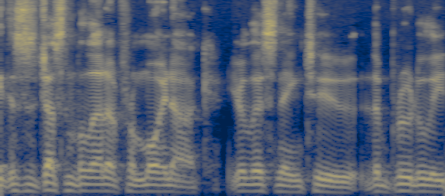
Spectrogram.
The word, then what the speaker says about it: Moy'noq: Yeah, we say it phonetically. It's just Moy'noq.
